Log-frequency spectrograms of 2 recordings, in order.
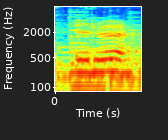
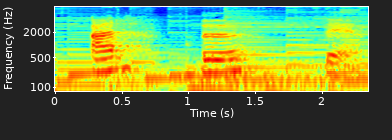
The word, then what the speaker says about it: rød: This is the color red in Norway we pronounce red like rød we Spell red r ø d try it rød This is a color yellow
